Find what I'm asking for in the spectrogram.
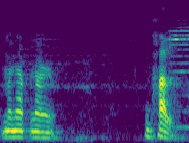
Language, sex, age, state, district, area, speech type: Assamese, female, 45-60, Assam, Golaghat, urban, spontaneous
